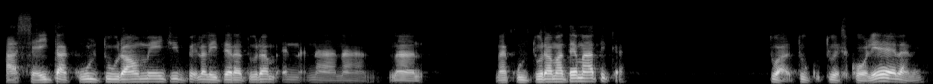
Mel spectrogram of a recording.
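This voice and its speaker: A middle-aged Colombian man with a Spanish-speaker's accent gives a math lecture in a casual, conversational way. He keeps checking in with his students through little tag questions. The recording is dry and close, with a muffled, lo-fi tone and a voice of middling pitch. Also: unhurried, no echo. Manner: talkative, addresses students informally with frequent tag questions. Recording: dull lo-fi dry sound.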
